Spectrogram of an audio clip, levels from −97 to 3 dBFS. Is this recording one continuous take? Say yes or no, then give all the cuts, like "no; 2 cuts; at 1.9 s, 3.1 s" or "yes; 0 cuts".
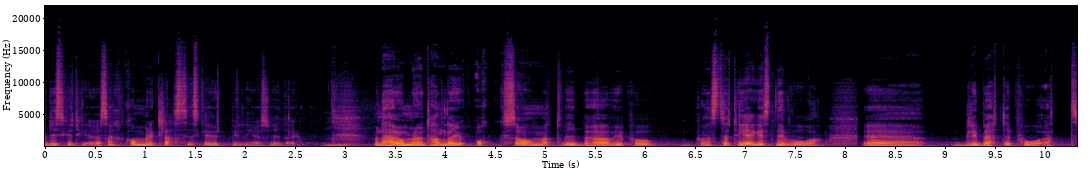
no; 1 cut; at 8.1 s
